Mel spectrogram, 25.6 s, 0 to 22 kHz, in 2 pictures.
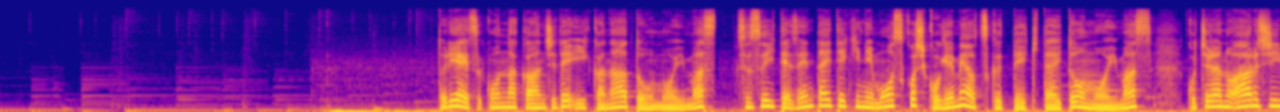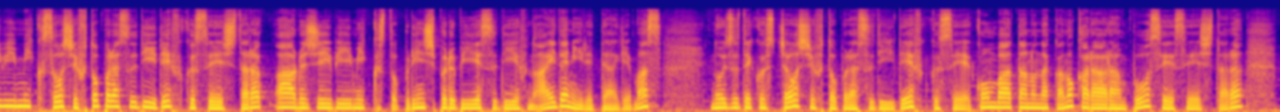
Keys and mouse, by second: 0.8 click, 1.4 ctrl+z, 5.8-6.5 middle drag, 11.3 click, 14.0 shift+d, 15.2 click, 19.2 middle click, 19.8 click, 20.4 shift+d, 21.2 drag, 21.6 shift+a, 25.1-25.6 drag.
